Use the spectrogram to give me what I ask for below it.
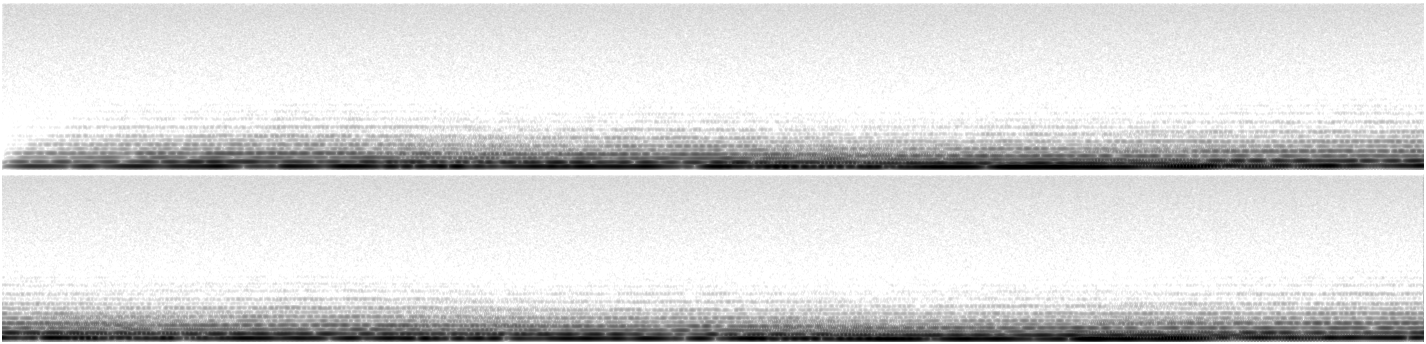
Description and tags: Distant zebra A
loop, zebra, ableton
